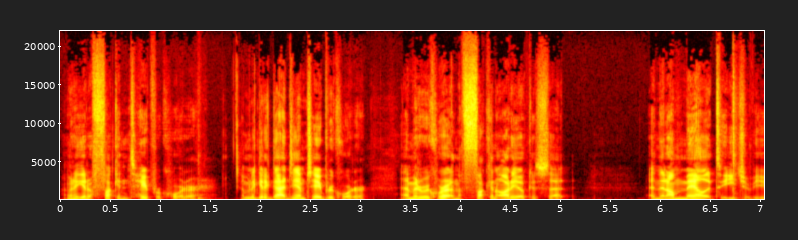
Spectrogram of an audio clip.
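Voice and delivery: normal talking voice

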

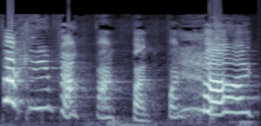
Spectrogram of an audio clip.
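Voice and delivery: very high, loud, laughing swearing; gleeful kid echo. Pretend. Co-host echoing the swearing child, high and laughing. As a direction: mimic a giggling kid's naughty chant.

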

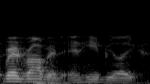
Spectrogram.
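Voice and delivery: ordinary talk, nothing marked

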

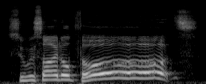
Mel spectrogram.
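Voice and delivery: high, loud, drawn-out song introduction; stage announcement shout. Retold or imitated. Retelling how the singer introduced a dark song, hyped-up shout. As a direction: holler it slowly to a crowd, stretching the last word. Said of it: "I was introducing a song".

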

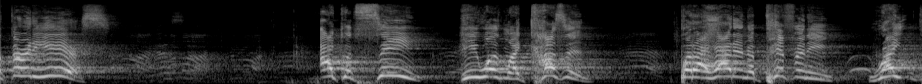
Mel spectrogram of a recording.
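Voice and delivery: high, shouted preaching at full force; fiery preaching. Acted. Pastor preaches loudly about God opening eyes. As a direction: drive it home to the congregation.

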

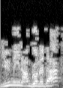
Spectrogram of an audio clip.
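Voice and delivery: can't believe he'll die; shocked question. Retold or imitated. Man shocked at death sentence.

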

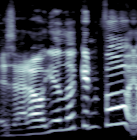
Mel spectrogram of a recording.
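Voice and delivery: high, loud teasing come-on; flirty winking woman. Acted. She winks at the newcomer, high and loud flirtation. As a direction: tease with a wink in the voice. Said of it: "she winks at you and then laughs".

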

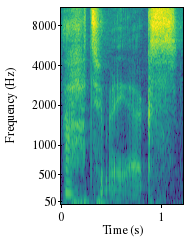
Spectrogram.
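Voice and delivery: breathy whispered aside. Real, not acted. Asked for her turn, she whispers her dismay. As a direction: whisper it to yourself, overwhelmed.

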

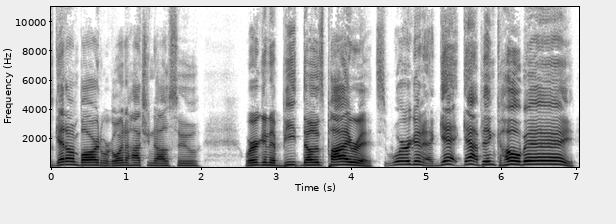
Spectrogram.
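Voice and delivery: hammed-up commander rousing the crew; rallying battle cry. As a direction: shout the orders, swelling to a war cry. Garp rallies crew, building.

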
